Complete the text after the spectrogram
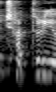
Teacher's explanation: मूर्धा से। तो कंठ और मूर्धा दोनों का प्रयोग होगा जब क्षत्रिय वाला छ आप उच्चारण करेंगे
